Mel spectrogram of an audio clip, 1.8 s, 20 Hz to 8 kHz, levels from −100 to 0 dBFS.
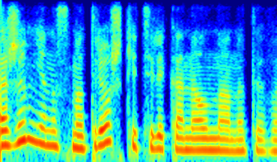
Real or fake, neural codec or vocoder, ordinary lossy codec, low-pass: real; none; Opus, 24 kbps; 7.2 kHz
